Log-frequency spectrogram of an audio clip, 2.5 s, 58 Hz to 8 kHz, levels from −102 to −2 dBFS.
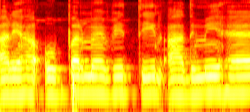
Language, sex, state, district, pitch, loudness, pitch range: Hindi, male, Jharkhand, Deoghar, 135 Hz, -18 LUFS, 130-140 Hz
